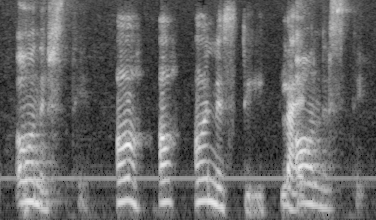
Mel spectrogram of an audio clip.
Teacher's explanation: The word, do not try to pronounce the H. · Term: H is silent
